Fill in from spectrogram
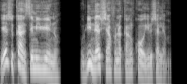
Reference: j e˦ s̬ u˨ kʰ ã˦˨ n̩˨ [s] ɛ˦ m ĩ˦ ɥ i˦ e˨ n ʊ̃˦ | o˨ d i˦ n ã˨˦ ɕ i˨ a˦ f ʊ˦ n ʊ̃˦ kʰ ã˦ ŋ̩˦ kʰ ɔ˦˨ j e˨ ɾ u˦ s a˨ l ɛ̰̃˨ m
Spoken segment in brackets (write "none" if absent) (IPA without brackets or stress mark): s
